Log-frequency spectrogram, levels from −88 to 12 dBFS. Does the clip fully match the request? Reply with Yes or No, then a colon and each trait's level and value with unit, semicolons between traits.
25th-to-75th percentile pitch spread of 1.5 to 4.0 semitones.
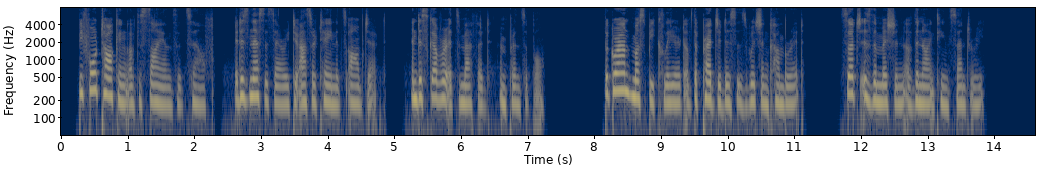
Yes: average, 3.1 semitones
